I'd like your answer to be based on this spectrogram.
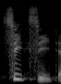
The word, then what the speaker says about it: tzitzit: And so these tassels, the Hebrew name for tassel is tzitzit. Everybody say tzitzit. It's kind of fun to say, isn't it? It's spelled with a T and a Z in succession. Tzitzit.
